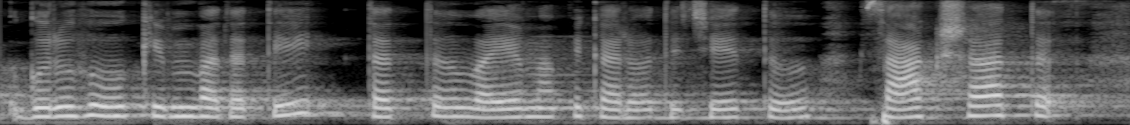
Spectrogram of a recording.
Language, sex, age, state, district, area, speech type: Sanskrit, female, 30-45, Andhra Pradesh, East Godavari, urban, spontaneous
